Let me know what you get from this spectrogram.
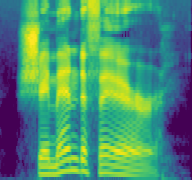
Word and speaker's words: chemin de fer: Chemin de fer.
